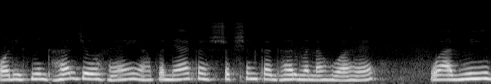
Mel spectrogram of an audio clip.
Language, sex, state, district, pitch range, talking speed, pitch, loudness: Hindi, female, Punjab, Pathankot, 215-245 Hz, 205 wpm, 230 Hz, -12 LUFS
